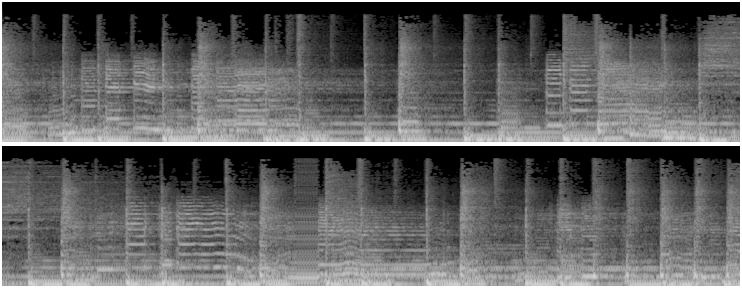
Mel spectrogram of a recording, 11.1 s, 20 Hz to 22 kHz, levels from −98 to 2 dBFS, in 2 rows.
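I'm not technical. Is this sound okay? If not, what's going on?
No. There are two moments of Bluetooth stutter. At 5.53 to 5.58 seconds there is a brief hiccup, and at 7.76 to 7.91 seconds a longer buzzing, machine-gun rattle. The wireless link dropped data, so the receiver kept replaying its last tiny slice of sound. Unlike a plain dropout, which goes silent, this fills the gap with repeats, and afterwards the sound jumps ahead as if it had kept playing.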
